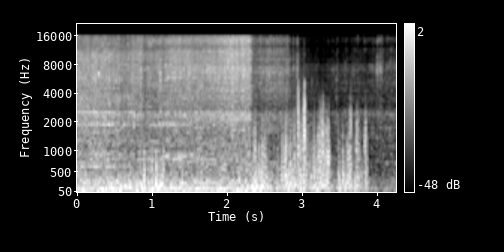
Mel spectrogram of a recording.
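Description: Vintage car's engine running low and steady as the car drives slowly past close by, with wind buffeting the microphone through the second half.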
